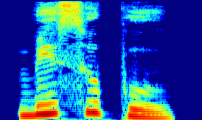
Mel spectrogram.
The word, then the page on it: ಬಿಸುಪು: bisupu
